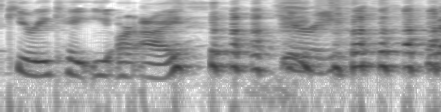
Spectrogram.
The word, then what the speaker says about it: Keri: So, and then you can just find me on Instagram for Keri_, and it's Keri, Keri. Keri. Is that how you pronounce it?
